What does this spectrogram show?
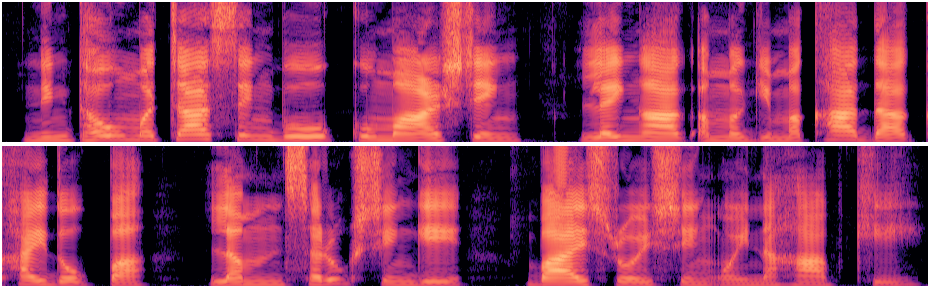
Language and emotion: Manipuri, neutral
